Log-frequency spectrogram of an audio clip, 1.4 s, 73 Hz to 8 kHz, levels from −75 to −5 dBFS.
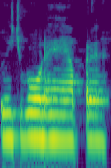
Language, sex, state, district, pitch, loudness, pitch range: Hindi, male, Uttar Pradesh, Shamli, 165 Hz, -15 LUFS, 160-170 Hz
